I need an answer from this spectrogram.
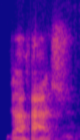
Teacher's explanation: Fíjense que ahí la R, que está entre las dos AES, también suena gutural.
